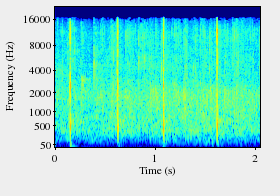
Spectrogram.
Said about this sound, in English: a few short months from now, we are breaking ground at our new West Campus out on the west side of Bella Vista. It's going to be awesome. And this is a great, great thing. And I'm going to encourage you to clap for that, because that is a big deal.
